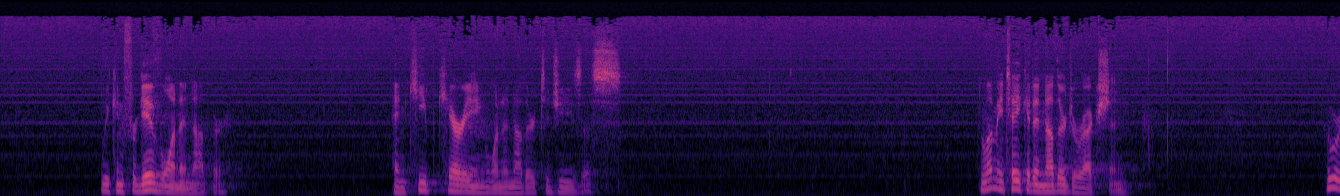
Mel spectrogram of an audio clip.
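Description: A man speaks slowly and deliberately through a microphone, with long pauses.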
